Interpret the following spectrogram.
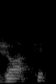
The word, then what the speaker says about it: Jacques: we now move to jack and my apologies if i'm not pronouncing it correctly yeah it's jacques uh sorry madam chair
